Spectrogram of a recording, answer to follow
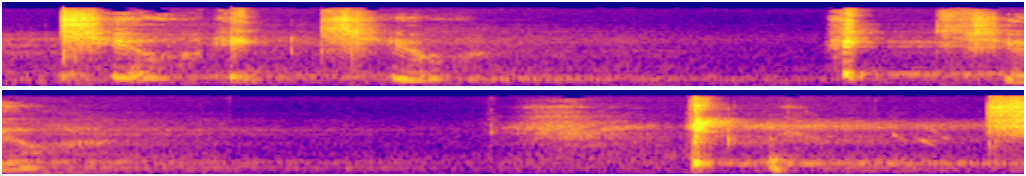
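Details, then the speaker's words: Several short, sharp sneeze bursts with small snorts between them in a quiet room; sneezing. "chew, sneeze. Chew. I have to sneeze. Chew, sneeze."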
